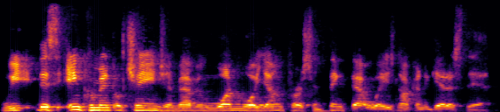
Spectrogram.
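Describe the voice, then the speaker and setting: Talking a little fast at medium pitch, a male author chats casually as a podcast interview guest. He argues with passion and tends to repeat his words, and the recording is dull.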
